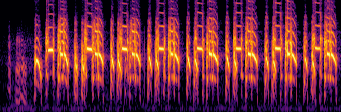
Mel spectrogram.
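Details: Black francolin, called Irani teetar, giving a rapid series of harsh, grating multi-note phrases, each about half a second long and repeated without pause, loud and close against a quiet background.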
